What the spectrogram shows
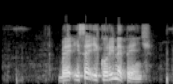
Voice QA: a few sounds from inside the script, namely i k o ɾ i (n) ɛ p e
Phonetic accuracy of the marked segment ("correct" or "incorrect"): correct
